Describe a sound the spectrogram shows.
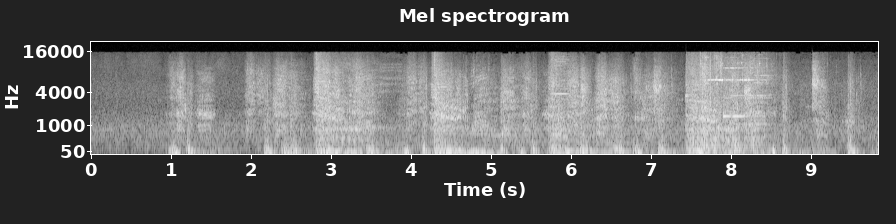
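Wolves snarl and growl.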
